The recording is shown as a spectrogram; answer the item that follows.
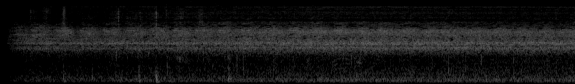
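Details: Cicadas in the Western Ghats buzz in a loud, steady, high-pitched drone that hardly varies, just before monsoon rain.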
